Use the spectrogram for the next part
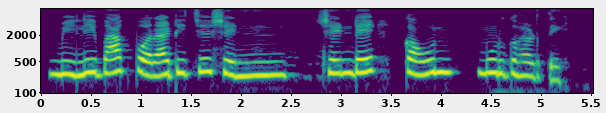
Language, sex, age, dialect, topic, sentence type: Marathi, female, 18-24, Varhadi, agriculture, question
